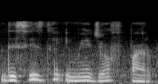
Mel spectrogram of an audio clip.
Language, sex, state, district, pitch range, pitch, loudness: English, female, Karnataka, Bangalore, 160-200 Hz, 180 Hz, -17 LUFS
